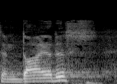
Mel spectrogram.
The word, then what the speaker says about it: hendiadys: That's pronounced hendiadys, defined by the Oxford Dictionary of Literary Terms as follows.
